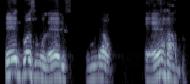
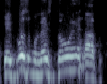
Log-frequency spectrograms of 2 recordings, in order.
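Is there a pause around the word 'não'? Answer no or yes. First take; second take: yes; no. First: It is said with pauses around 'não'. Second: It is said without pauses around 'não'. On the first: Having two wives is wrong. The speaker calls it right. "e respeitando a vírgula" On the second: Having two wives is not wrong. The speaker calls it wrong. "Eu não respeitei a vírgula"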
